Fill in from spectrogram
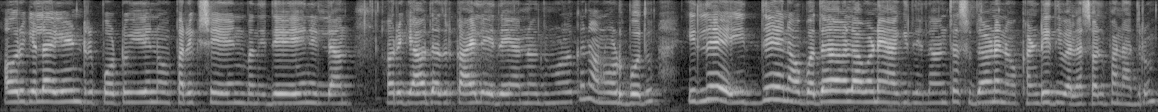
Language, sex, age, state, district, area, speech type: Kannada, female, 18-30, Karnataka, Chitradurga, rural, spontaneous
